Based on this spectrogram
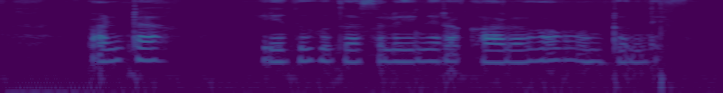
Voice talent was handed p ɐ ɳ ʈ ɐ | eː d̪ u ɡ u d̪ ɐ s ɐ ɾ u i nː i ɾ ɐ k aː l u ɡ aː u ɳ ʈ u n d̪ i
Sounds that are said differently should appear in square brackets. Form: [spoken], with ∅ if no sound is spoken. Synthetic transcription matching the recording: p ɐ ɳ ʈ ɐ | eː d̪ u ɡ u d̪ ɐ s ɐ [l] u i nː i ɾ ɐ k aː l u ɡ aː u ɳ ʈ u n d̪ i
